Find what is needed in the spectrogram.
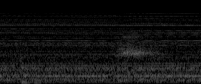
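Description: Faint steady hum and hiss from a running bench instrument, the HP 1660C logic analyzer, with no other events.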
